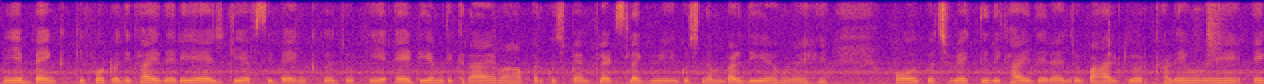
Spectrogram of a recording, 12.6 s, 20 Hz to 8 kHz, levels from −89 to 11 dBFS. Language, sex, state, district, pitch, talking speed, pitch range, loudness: Hindi, female, Bihar, Gaya, 185 Hz, 215 wpm, 180-190 Hz, -19 LUFS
